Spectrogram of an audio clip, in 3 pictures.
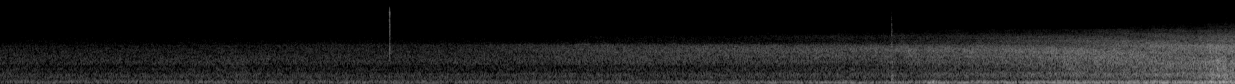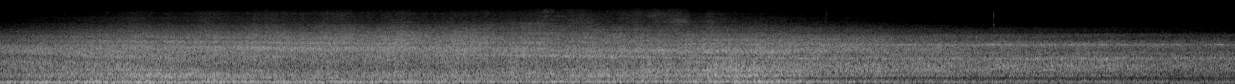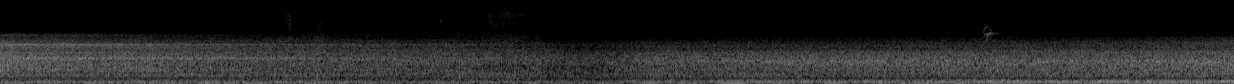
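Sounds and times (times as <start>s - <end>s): train wheels on rails: 10.2s - 30.4s.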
